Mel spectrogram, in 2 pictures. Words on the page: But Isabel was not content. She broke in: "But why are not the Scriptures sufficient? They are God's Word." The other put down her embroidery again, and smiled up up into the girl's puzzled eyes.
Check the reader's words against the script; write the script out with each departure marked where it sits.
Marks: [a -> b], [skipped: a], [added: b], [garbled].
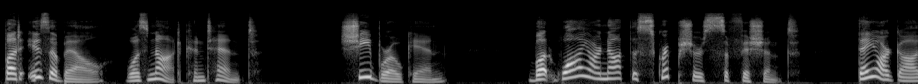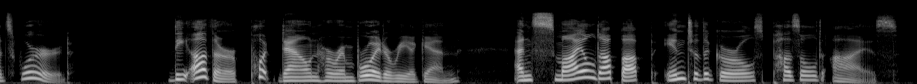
But Isabel was not content. She broke in: "But why are not the Scriptures sufficient? They are God's Word." The other put down her embroidery again, and smiled up up into the girl's puzzled eyes.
